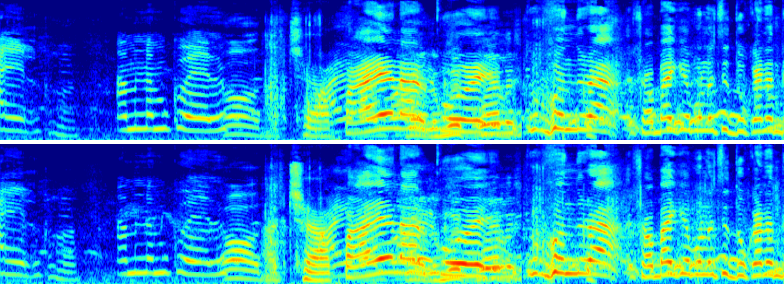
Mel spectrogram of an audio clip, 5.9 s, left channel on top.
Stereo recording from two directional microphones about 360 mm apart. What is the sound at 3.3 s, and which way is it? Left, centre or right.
Speech, left.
